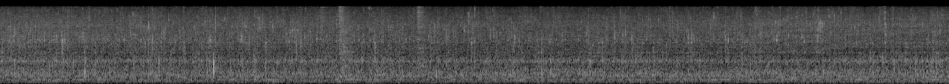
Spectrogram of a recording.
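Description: Green peas, sliced onions and green chilli sizzling steadily in hot oil with a splash of water in a pan, with a few faint pops.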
